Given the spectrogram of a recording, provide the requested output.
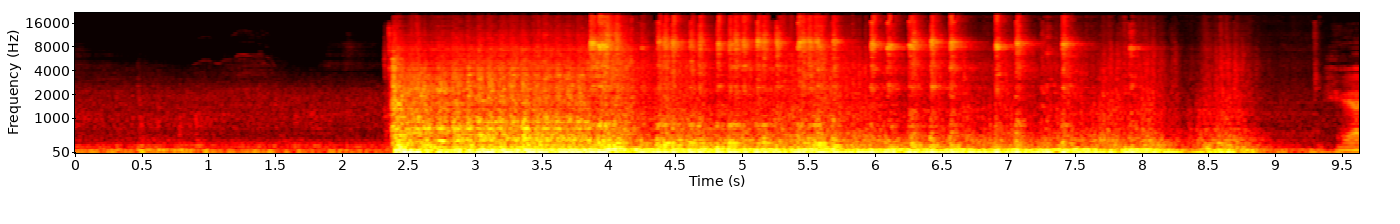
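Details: Drag car, V8, after fixing starter wiring and checking the ground with no voltage drop: quiet, then quick even churning crank about three and a half turns a second, healthy starter; needs throttle to start; normal starter cranking.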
